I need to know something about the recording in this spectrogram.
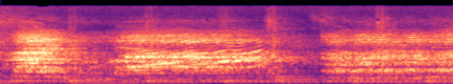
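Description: A Samoan school performing group singing together in chorus, many voices blended.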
